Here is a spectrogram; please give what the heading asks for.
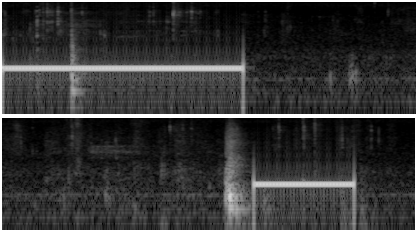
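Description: A steady telephone tone hums for almost two seconds, goes quiet with a soft click, then sounds again more briefly, like a call ringing through on the line while calling a number back. No one speaks.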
